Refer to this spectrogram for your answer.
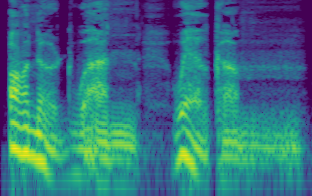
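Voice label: Hello, Vo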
